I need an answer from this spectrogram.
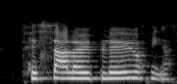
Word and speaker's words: Phthalo: Phthalo blue. Is that right? Am I saying it right this time? Philo.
